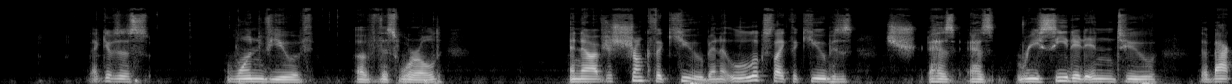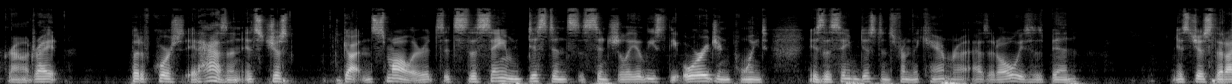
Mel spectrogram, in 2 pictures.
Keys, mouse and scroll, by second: 0.9 scroll down 3, 1.3-2.4 scroll up 10, 2.4 shift+middle click, 2.4 scroll up 1, 4.2 right click, 5.1 s, 6.8 click, 13.9 middle click, 16.1 shift+middle click, 16.8 middle click, 20.2 click, 22.0 click, 23.5 click.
